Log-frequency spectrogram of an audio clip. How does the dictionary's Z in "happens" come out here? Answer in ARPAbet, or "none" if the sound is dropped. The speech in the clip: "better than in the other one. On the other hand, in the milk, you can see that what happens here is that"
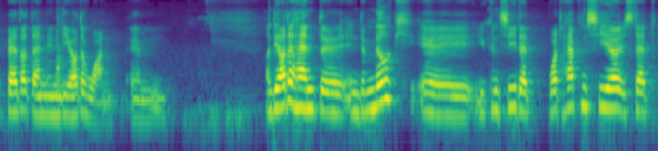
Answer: S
